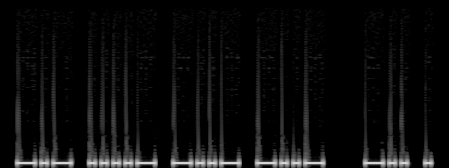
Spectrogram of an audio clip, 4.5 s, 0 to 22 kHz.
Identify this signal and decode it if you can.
Morse code, heard as a keyed tone, about 20 wpm, 700 Hz. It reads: K4XX DE
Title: USA Callsign DE Callsign - 4 Characters - 20wpm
